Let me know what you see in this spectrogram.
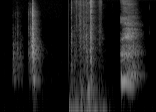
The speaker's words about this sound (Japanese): うわぁ、本当に来た。今鍵開けるからちょっと待ってて。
